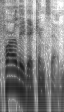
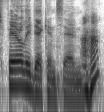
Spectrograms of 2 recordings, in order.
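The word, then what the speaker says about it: Fairleigh Dickinson: Dickinson even though that that is how it's pronounced yeah I grew up calling it Farley Dickinson sure um but it's fairly Dickinson but that always makes it sound like you're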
